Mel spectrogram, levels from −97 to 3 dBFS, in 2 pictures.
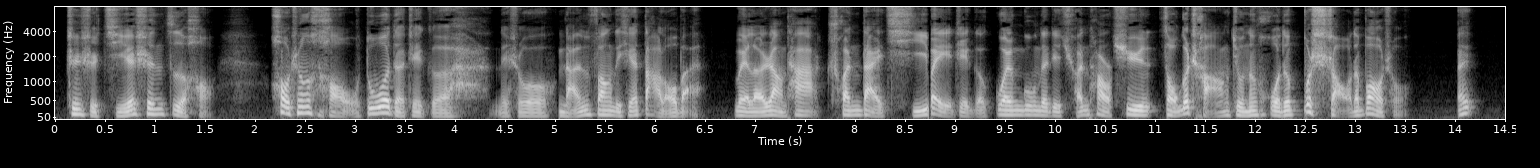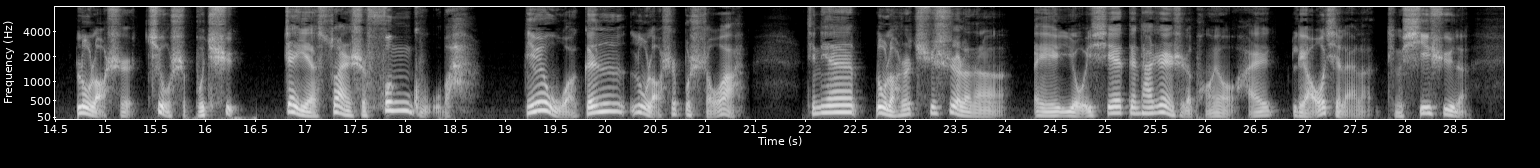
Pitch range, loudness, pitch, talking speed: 100-155 Hz, -17 LUFS, 115 Hz, 220 characters per minute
